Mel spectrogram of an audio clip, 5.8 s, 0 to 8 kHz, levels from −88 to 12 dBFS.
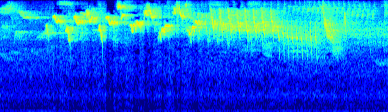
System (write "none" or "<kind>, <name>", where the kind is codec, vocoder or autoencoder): vocoder, Vocos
